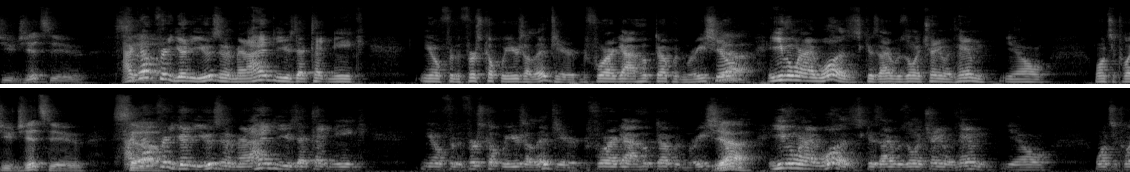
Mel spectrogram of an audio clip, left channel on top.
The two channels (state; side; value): normal; both; correlation 0.58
